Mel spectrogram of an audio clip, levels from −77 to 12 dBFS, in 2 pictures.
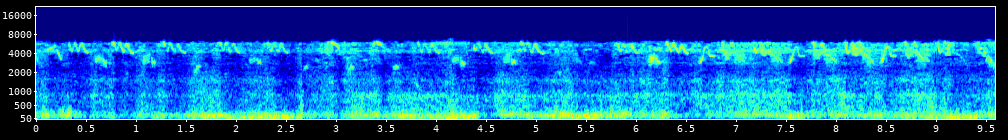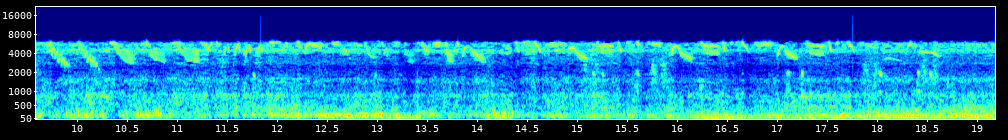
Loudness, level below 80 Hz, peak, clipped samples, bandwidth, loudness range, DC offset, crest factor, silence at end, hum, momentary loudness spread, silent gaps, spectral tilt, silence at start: -19 LUFS; -34 dBFS; -4 dBFS; under 0.1%; 7.2 kHz; 4 LU; under 0.1%; 16 dB; 0 s; none; 6 LU; none; -3 dB/octave; 0 s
